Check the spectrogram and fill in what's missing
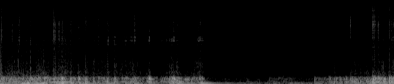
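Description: Long teal acrylic nails on both hands scratch the hollow domed metal mesh grille of a black condenser microphone. The result is a dense, low, rumbling scratching with faint bright ticks. It drops to near quiet for about a second midway, then the scratching resumes.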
